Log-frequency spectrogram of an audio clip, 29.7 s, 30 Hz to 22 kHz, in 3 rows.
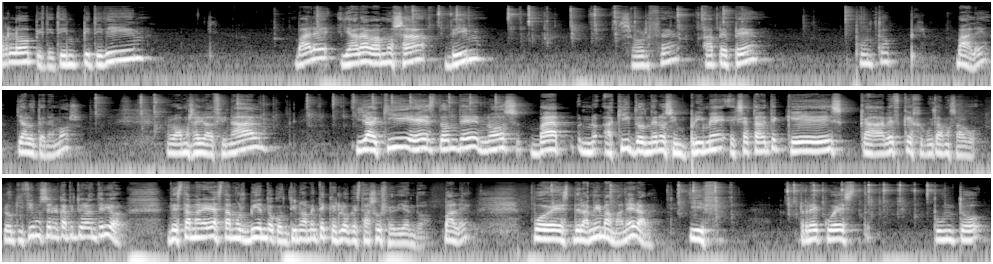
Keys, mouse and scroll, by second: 4.8-7.4 typing, 12.7-14.8 typing, 25.2-29.6 typing.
